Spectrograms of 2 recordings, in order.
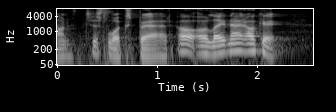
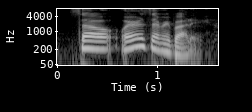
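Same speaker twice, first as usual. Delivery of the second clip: put-on pitched-up voice of a high-school girl; 7 semitones higher than usual. Speaker does an impression of a girl invited to a party at their house. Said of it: "Here's my impression of a girl in high school".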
